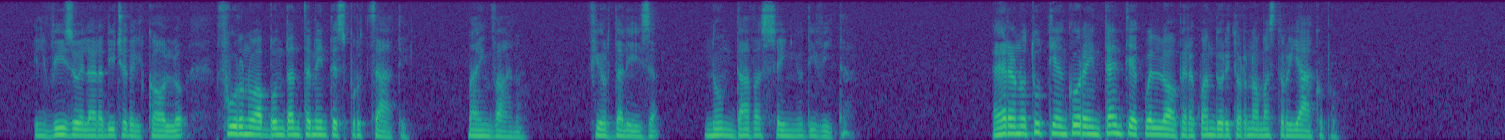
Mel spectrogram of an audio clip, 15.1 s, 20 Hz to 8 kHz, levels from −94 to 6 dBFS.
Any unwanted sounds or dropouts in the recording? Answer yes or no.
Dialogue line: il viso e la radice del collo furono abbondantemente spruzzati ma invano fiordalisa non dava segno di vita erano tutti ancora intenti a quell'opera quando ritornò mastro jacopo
no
